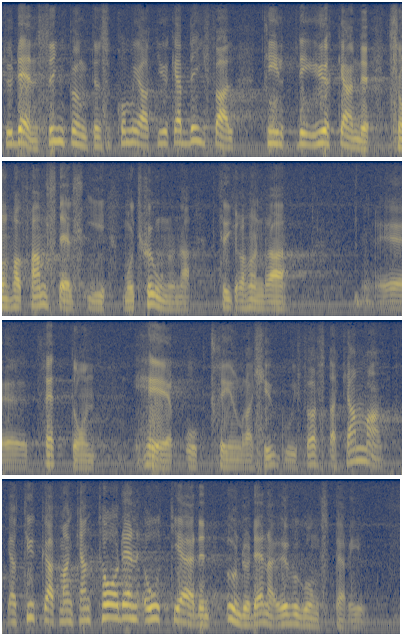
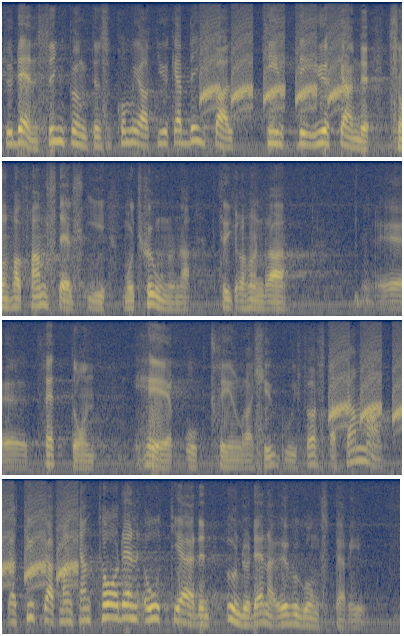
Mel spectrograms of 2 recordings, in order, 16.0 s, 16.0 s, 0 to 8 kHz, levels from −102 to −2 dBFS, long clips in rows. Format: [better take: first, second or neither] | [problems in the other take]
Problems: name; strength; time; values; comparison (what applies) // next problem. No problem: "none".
first | background sound (Alarm); as loud as the speech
